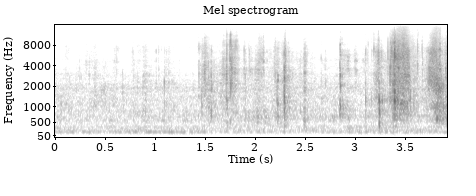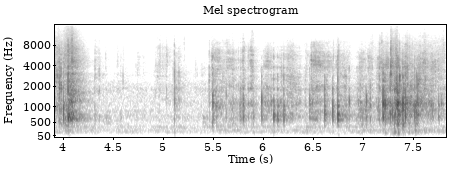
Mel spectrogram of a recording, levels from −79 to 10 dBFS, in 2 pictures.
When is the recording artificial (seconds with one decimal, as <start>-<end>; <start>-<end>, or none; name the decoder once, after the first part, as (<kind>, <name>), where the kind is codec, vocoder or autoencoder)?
2.5-4.1 (vocoder, BigVGAN v2); 5.0-6.3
